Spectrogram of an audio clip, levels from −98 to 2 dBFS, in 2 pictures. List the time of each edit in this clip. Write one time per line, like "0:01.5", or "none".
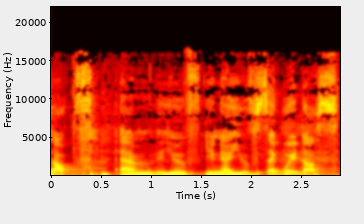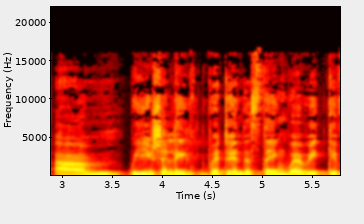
0:02.0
